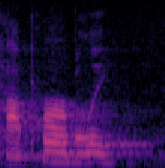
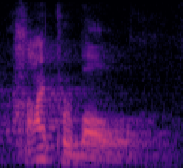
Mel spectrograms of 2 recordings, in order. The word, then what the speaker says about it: hyperbole: Hyperbole? Sometimes people mispronounce it like I did wideness as wilderness, as hyperbole. But it's hyperbole.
